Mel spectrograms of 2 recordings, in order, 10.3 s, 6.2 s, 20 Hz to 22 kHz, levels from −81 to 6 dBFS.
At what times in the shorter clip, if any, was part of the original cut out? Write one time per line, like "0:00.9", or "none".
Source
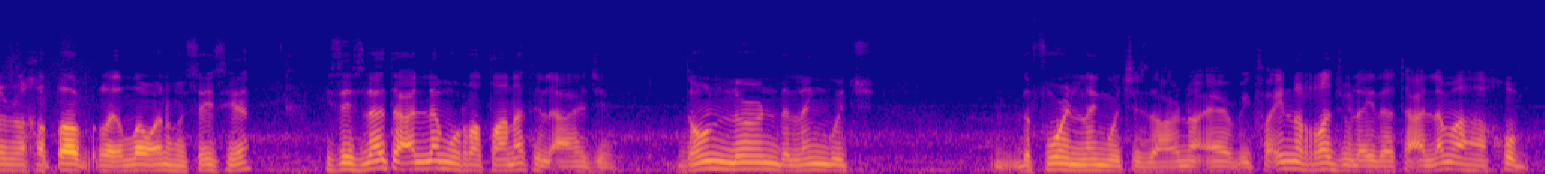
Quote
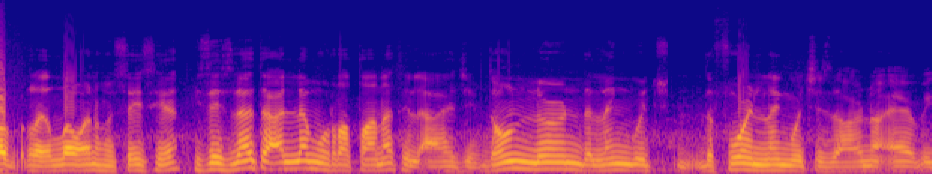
0:01.3
0:03.1
0:04.5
